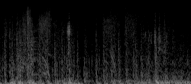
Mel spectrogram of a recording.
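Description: Rapid bursts of gunfire from the shooter video game Warface crackle continuously through the whole stretch, dense and fairly loud, with sharper shots standing out now and then and no talk over them.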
